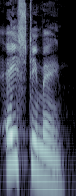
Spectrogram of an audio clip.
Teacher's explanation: The preposition ace is a proclitic, no accent, so it's ace timein.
